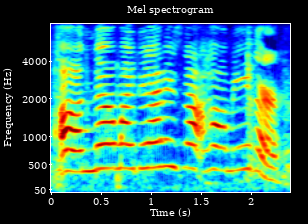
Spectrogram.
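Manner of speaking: high-pitched pretend child on the phone; bad little-kid impersonation. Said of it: "bad impersonations".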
